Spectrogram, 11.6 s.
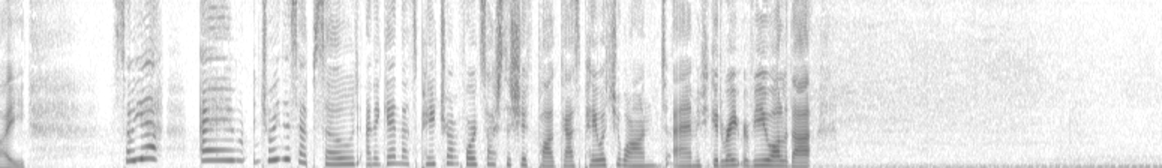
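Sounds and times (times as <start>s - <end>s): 
speech: 0.0s - 0.6s, 1.2s - 8.4s
motorcycle passing by: 6.5s - 11.6s.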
